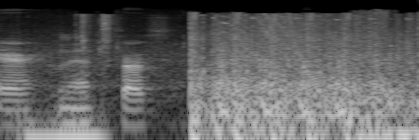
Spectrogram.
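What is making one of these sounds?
A gun fires a sharp shot.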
